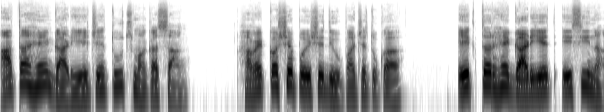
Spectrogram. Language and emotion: Goan Konkani, neutral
